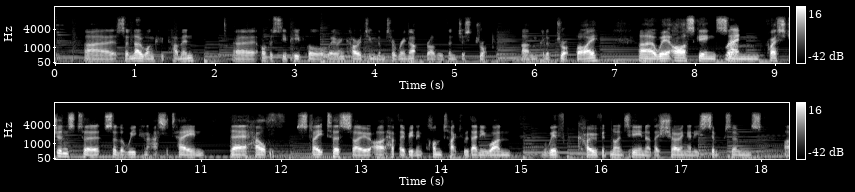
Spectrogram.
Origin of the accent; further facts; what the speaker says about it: United Kingdom; moved away as an adult; now in New Zealand; you'll probably tell from my accent, I'm originally from the UK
